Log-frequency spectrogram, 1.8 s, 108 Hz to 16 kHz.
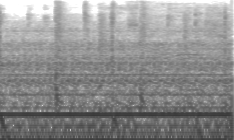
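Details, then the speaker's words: John Deere 3520 diesel tractor started at -20 on January 1 and warming up: steady idle with a constant mid-pitched hum on top. The hydraulic system is catching up while the oil is cold. "You hear that in the engine? That's the hydraulic system sort of"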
